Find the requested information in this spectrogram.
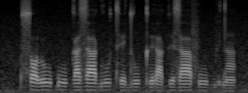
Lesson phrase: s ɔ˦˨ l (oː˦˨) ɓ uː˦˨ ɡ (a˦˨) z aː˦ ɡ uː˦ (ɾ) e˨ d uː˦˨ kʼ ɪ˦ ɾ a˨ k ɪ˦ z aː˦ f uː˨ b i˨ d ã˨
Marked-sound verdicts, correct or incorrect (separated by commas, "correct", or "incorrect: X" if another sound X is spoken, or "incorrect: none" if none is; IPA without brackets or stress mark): incorrect: uː˦˨, incorrect: a˦, incorrect: tʰ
